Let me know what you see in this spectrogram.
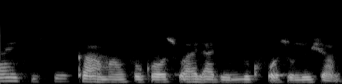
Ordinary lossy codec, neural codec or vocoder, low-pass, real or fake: none; vocoder, 44.1 kHz, 128 mel bands, Pupu-Vocoder; 3.6 kHz; fake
